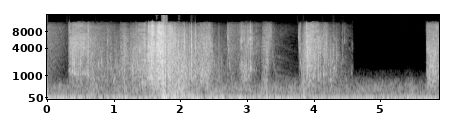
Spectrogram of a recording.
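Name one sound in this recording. A shark's jaws chomp and crunch on prey.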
